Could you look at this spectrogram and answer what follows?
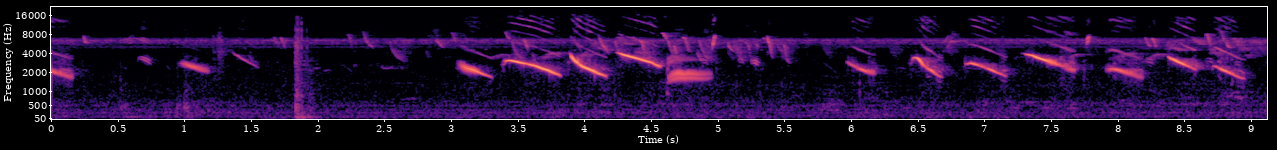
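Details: Free-living green-winged saltator delivering rapid descending whistles, quiet at first then a loud sequence of slurred notes about three per second, accompanied by faint high chirps, one sharp click and a continuous high hum.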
